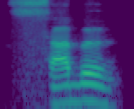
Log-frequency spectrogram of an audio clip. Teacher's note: کاف میم فوقکم، سین با زبر سب، یہاں سین حروف صفیریہ میں سے ہے، اس میں سیٹی کی آواز آئے گی · با ساکن ہے، اس میں کلکلہ خوب ظاہر کریں گے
